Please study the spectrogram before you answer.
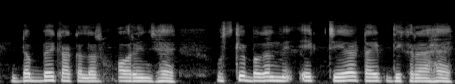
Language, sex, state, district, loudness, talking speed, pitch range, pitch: Hindi, male, Jharkhand, Garhwa, -13 LUFS, 185 wpm, 155-175 Hz, 165 Hz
